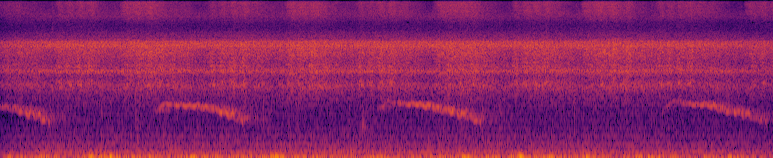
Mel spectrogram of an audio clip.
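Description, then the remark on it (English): An eastern screech owl gives four descending, whinnying calls at steady intervals from dark woods, over a constant background chorus of crickets and insects. No one speaks. “What better than an eastern screech owl calling eerily from a dark woods to conjure up a Halloween landscape?”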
